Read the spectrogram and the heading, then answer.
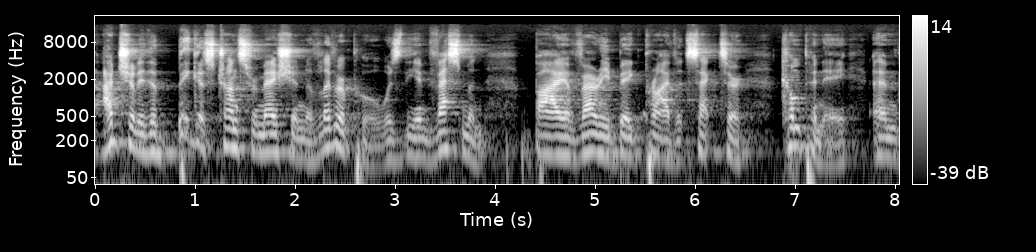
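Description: A man's voice: lowish voice, fairly bright tone. An older man from the north of England speaking from the audience seats of a lecture theatre on a handheld mic, rambling with many restarts. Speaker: audience member. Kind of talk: audience question. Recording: echoey lecture hall.

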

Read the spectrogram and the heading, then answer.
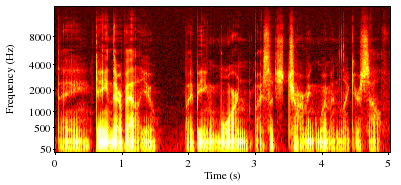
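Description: A man playing a courtly, flirty vampire lord hungry for blood in an intimate ASMR roleplay, breathy and formally polite. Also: extremely low pitch, dry recording, studio quality, heavily acted. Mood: courteous, flirtatious. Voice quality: breathy, whispery, gravelly. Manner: formal, slow, seductively polite.

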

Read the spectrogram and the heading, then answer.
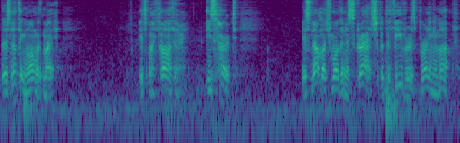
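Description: A man voicing an anxious young farm man in a storybook reading, halting, urgent and pleading. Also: medium pitch, animated, creaky, pushed and bright, pitched above the performer's own voice, heavily acted, poor audio.

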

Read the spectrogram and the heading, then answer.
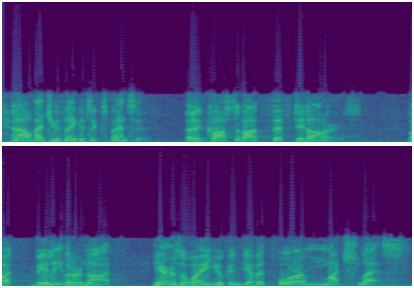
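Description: An American man in his thirties delivering a polished, emphatic 1950s television sales pitch as a commercial announcer. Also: very animated, moderate pace. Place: television studio. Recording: dull vintage TV soundtrack, reverberant, faint noise.

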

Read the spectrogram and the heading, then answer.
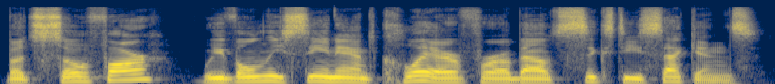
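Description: A man's voice: a little high, expressive, moderate pace, no room sound, studio quality, lightly acted. A man playing a moody, offhand teenage older brother in an amateur audio drama. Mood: resentful.

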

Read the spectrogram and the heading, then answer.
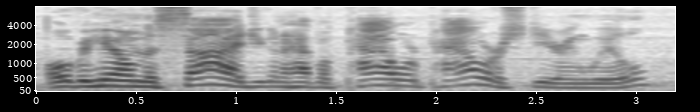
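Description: High-voiced folksy man. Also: fast talker, a bit bright. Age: middle-aged. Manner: folksy, informal. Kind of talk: casual vehicle walkaround. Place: inside a pickup truck cab in a parking lot. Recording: camera audio with cabin noise.

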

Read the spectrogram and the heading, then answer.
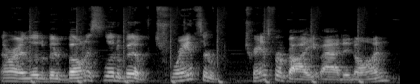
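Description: A man's voice: on the high side, lively intonation, quick pace, fairly bright tone, faint music behind. A man hosting a gaming video, giving slangy, exclamatory, self-hyping play-by-play of his own game. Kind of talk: excitable gameplay commentary.

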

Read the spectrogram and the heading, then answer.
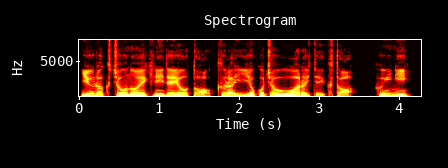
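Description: A male reader narrates a mystery story in scripted literary style. His voice is high for a man, with animated intonation. The recording is very dry and close to room-free. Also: moderate pace, no room sound. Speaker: audiobook reader.

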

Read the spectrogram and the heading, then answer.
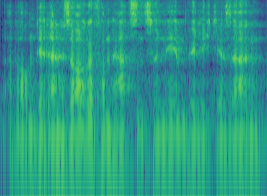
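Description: An actor playing a shrewd, composed European traveller in a radio drama, speaking in a measured, assured way. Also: male voice, low-pitched, monotone, roomy sound, slight background noise, lightly acted. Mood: firm, cool. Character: confident, shrewd European traveller, narrating his adventures. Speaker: narrator and lead actor. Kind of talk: radio drama acting and narration.

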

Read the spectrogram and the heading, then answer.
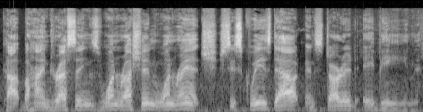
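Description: A middle-aged American man reading a children's rhyming storybook aloud in an expressive storytelling manner. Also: mid-range voice, takes it slowly. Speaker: fire chief, guest reader. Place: outdoors beside an open fire truck.

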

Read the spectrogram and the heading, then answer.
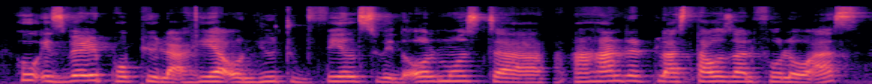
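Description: A woman in her thirties talking candidly to camera in a small room, chatty, with restarts and asides. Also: mid-range voice. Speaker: YouTuber. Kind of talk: casual talk to camera.

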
